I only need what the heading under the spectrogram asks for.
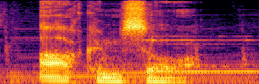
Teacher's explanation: should be pronounced in three syllables with the final s silent the a in each syllable with the Italian sound and the accent on the first and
